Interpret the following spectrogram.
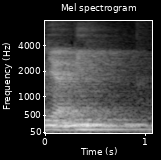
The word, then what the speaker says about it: ñaní: Una palabra que es guaraní, que se usa en muchos lugares, acá a lo mejor menos, es ñaní.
